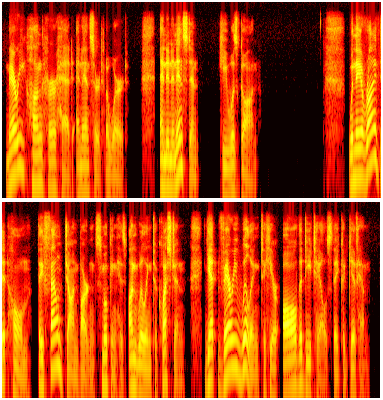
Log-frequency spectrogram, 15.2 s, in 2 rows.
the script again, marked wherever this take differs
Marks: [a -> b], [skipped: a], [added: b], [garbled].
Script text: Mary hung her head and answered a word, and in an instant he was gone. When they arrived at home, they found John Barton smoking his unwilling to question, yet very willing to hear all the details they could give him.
Mary hung her head and answered a word, and in an instant he was gone. When they arrived at home, they found John Barton smoking his unwilling to question, yet very willing to hear all the details they could give him.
